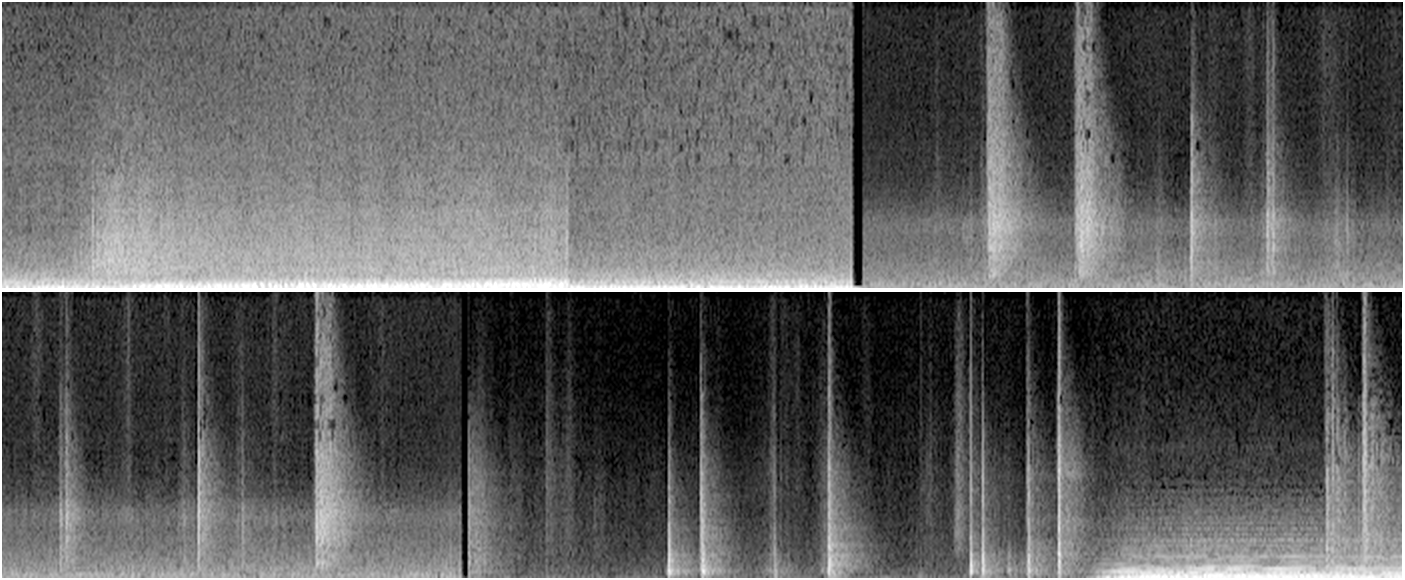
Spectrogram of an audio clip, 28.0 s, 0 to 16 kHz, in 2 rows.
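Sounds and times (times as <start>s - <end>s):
steady machine hum: 0.0s - 9.6s
music: 24.9s - 28.0s.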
